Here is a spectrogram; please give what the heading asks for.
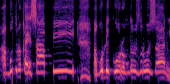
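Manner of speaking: high, loud mock teenage yell; hammed-up bratty teen shouting at dad; child shouting. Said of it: "Dia teriak-teriak".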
